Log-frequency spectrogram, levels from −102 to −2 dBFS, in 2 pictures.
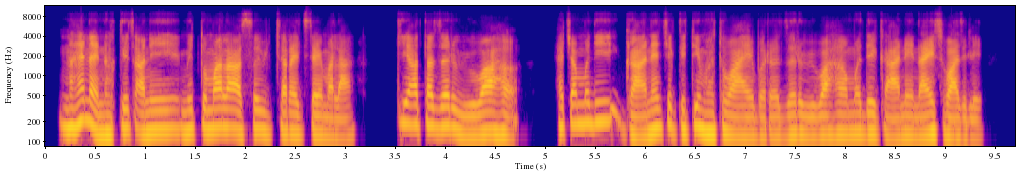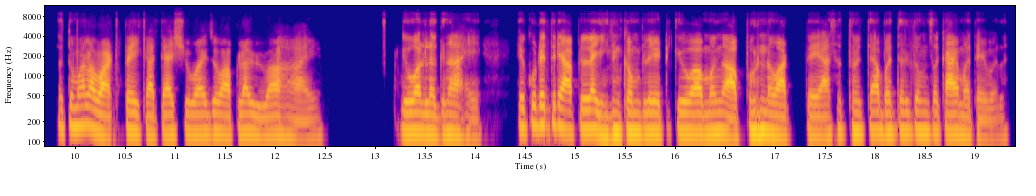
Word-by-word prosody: नाही, 165 +4 +3
नाही. 190 -8 +4
नक्कीच. 130 +5 -2
आणि 145 +2 0
मी 145 +1 -1
तुम्हाला 155 +1 +4
असं 140 +1 0
विचारायचं 130 -1 -2
आहे 125 - +2
मला 115 -1 -1 0.5
की 195 -1 -1
आता 180 -1 +2
जर 170 0 +1
विवाह 135 0 +2
ह्याच्यामध्ये 185 - -3 0.2
गाण्याचे 140 +7 +2
किती 150 +3 -2
महत्व 135 -2 0
आहे 115 -1 +2
बरं? 120 0 -5
जर 125 +2 -4
विवाहामध्ये 130 +2 -1
गाणे 115 +1 +1
नाहीच 125 +3 +2
वाजले 115 -2 0 0.5
तर - - -5
तुम्हाला 170 0 +2
वाटतंय 130 0 +2
का 125 - 0
त्याशिवाय 130 0 -1
जो 135 +1 -3
आपला 130 +1 0
विवाह 120 -1 -2
आहे 105 +1 -7 0.8
किंवा 140 -1 +3
लग्न 130 -1 -1
आहे 125 -3 -1 0.4
हे - - +1
कुठेतरी 175 0 0
आपल्याला 150 +1 +4
इनकम्प्लीट 135 +1 0
किंवा 135 -1 +4
मग 135 +1 -1
अपूर्ण 135 +5 +1
वाटतंय, 120 -1 0
असं 135 +3 -3
त्याबद्दल 140 -1 -2
तुमचं 140 -1 -3
काय 130 0 +4
मत 120 -2 -4
आहे 110 - -5
बरं? 105 +1 -12
130 Hz, 160 wpm, -21 LUFS, 125-145 Hz, 0.8 s, नाही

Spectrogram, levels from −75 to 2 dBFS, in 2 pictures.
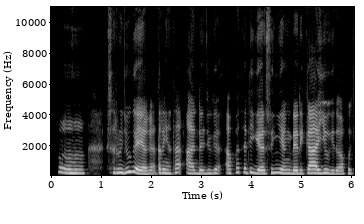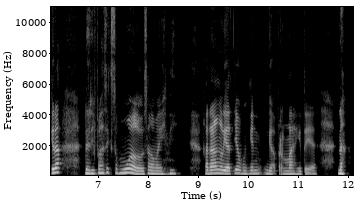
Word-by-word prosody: Uh 255 -5 +1
hah, 235 0 +1 0.5
seru 260 0 -1
juga 290 +3 +5
ya, 210 -4 +6
Kak, 210 - -3
ternyata 240 -1 0 0.2
ada 215 -2 0
juga, 220 +2 -4
apa 245 +4 -4
tadi, 275 -1 -1
gasing 220 +4 +3
yang 220 -2 +1
dari 210 0 +3
kayu 235 -1 +5
gitu, 205 -1 -3
aku 200 +2 -5
kira 270 +3 +6 0.5
dari 215 -2 0
plastik 245 +4 -4
semua 250 0 0
loh 190 -3 0
selama 200 -2 -2
ini, 195 +2 -7 0.5
karena 215 +1 +1
ngelihatnya 210 0 0
mungkin 205 +2 -6
nggak 195 -2 -6
pernah 190 -2 -4
gitu 175 -2 -7
ya. - - -5 0.5
Nah, 215 -3 +2
220 Hz, 160 wpm, -22 LUFS, 205-245 Hz, 0.5 s, ya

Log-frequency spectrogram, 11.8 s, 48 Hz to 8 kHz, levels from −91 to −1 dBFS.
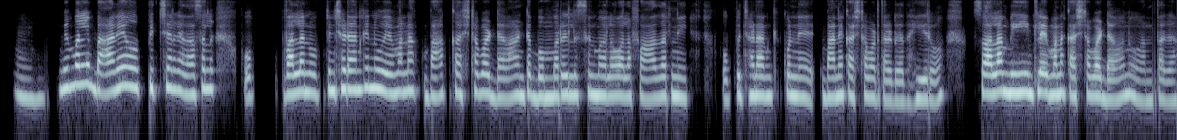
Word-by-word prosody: హ్మ్. 230 -2 -5 0.3
మిమ్మల్ని 365 +3 +3
బానే 285 +5 +4
ఒప్పించారు 315 0 -1
గదా! 255 -2 -1
అసలు 310 +3 0 0.3
ఒ - - -1 0.4
వాళ్ళని 275 +2 +4
ఒప్పించడానికి 300 +4 +2
నువ్వేమన్నా 280 -1 +2 0.2
బాగా 245 +2 -3
కష్టపడ్డావా? 255 -3 -2
అంటే 255 +2 0
బొమ్మరిల్లు 245 +1 +1
సినిమాలో 245 -2 +1
వాళ్ళ 240 0 -1
ఫాదర్‌ని 235 +1 -1 0.4
ఒప్పించడానికి 245 +1 -1
కొన్ని 240 -2 +1 0.2
బానే 240 +1 +1
కష్టపడతాడు 225 -2 -3
గదా! 195 -1 -8
హీరో. 220 -1 -2 0.4
సో, - - -5
అలా 280 +2 +5
మీ 270 - +5
ఇంట్లో 275 +1 +3
ఏమన్నా 260 +1 +2
కష్టపడ్డావా 235 -2 0
నువ్వంతగా? 205 -2 -6
250 Hz, 155 wpm, -24 LUFS, 235-275 Hz, 0.4 s, అలా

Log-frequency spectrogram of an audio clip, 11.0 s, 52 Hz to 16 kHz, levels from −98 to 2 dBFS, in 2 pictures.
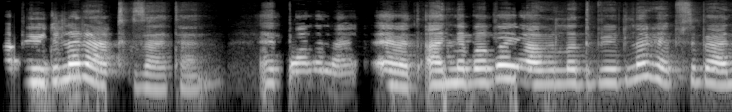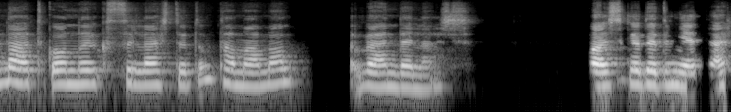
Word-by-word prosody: Ha, 365 - -1
büyüdüler 255 +6 +6
artık 210 -7 +2
zaten. 185 +6 -10 0.2
Hep 235 +1 -7
anneler 210 -3 -4 0.3
Evet, 195 -3 +2
anne, 230 +2 +3
baba 240 +4 +6
yavruladı 230 -2 +1
büyüdüler, 250 +7 -1
hepsi 250 -2 -5
bende 225 +1 +2
artık 225 -2 -3
onları 220 +1 -4
kısırlaştırdım, 215 +2 -7
tamamen 220 0 -7 0.5
bendeler. 190 -2 -6 0.9
Başka 210 +1 +2
dedim 210 -1 -1
yeter. 185 +1 -1
220 Hz, 115 wpm, -18 LUFS, 205-235 Hz, 0.9 s, büyüdüler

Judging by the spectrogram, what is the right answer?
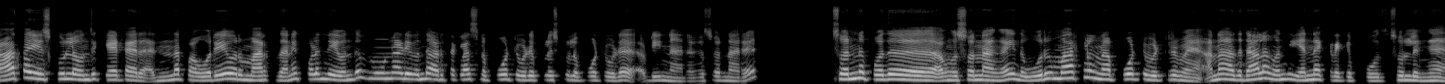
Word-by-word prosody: தாத்தா 260 +9 +2
என் 240 -2 +1
ஸ்கூல்ல 255 -2 0
வந்து 220 +2 -1
கேட்டாரு. 210 -4 +2 0.2
"என்னப்பா! 220 +1 -2
ஒரே 205 +5 +3
1 235 -3 +1
மார்க் 195 -1 0
தானே! 215 +7 -1
குழந்தையை 240 -3 +1
வந்து 220 +9 -1 0.2
முன்னாடி 270 -1 +1
வந்து 250 +2 0
அடுத்த 220 +1 -5
கிளாஸ்ல 230 -2 -3
போட்டு 230 -1 -3
விடு. 200 0 0
+2ல 205 -1 -6
போட்டு 190 -1 -7
விடு." 190 +2 -1
அப்படின்னாரு. 165 -5 -7 0.2
சொன்னாரு. 175 - -5 0.9
சொன்ன 260 +4 +5
போது, 225 +1 +4 0.5
அவுங்க 195 +3 0
சொன்னாங்க, 200 -3 +2
"இந்த 200 -5 -1
ஒரு 230 +6 +2
மார்க்குல 295 +3 +1
நான் 230 -1 -1
போட்டு 245 -1 0
விட்ருவேன். 200 -6 -2
ஆனா 235 +4 +2
அதுனால 215 +5 +2
வந்து 235 +1 0
என்ன 225 +2 +2
கிடைக்க 180 -2 -4
போகுது. 165 -1 -6
சொல்லுங்க. 190 -4 0
215 Hz, 165 wpm, -24 LUFS, 190-240 Hz, 0.9 s, சொன்ன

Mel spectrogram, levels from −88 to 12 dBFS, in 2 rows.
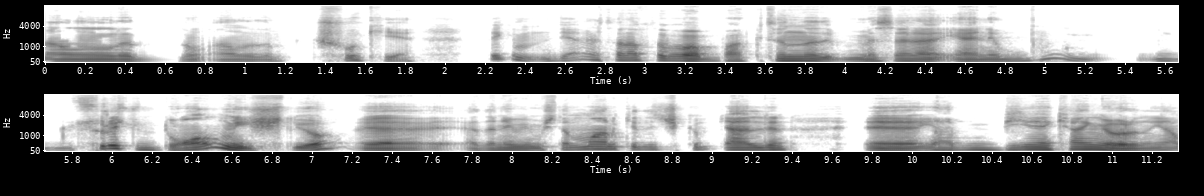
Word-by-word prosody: anladım, 105 -2 -3 0.2
anladım, 95 0 -12
çok - - -10
iyi. - - -13 0.4
Peki 110 - -8 0.2
diğer 140 +6 -12
tarafta 140 -2 -5
böyle 105 -2 +4
baktığında, 110 +2 -1
mesela 105 +2 -3
yani 95 +1 -4 0.2
bu 225 - -14 0.3
b 100 +4 -17
süreç 185 +2 +4 0.2
doğal - - +3
mı - - +8
işliyor? - - +2
Eee, 85 -3 +1
ya 95 - -11
da 105 - -6
ne 110 - -2
bileyim 110 -2 -1
işte 105 +5 -7
markete 150 0 -1
çıkıp 140 +2 -10
geldin, 125 +2 +2 0.4
eee, 105 - +2
ya 100 +3 +2
bir 125 +2 -4
mekân 140 +1 +3
gördün, 95 -4 +5
ya 110 +1 -6
110 Hz, 170 wpm, -24 LUFS, 100-135 Hz, 0.4 s, mı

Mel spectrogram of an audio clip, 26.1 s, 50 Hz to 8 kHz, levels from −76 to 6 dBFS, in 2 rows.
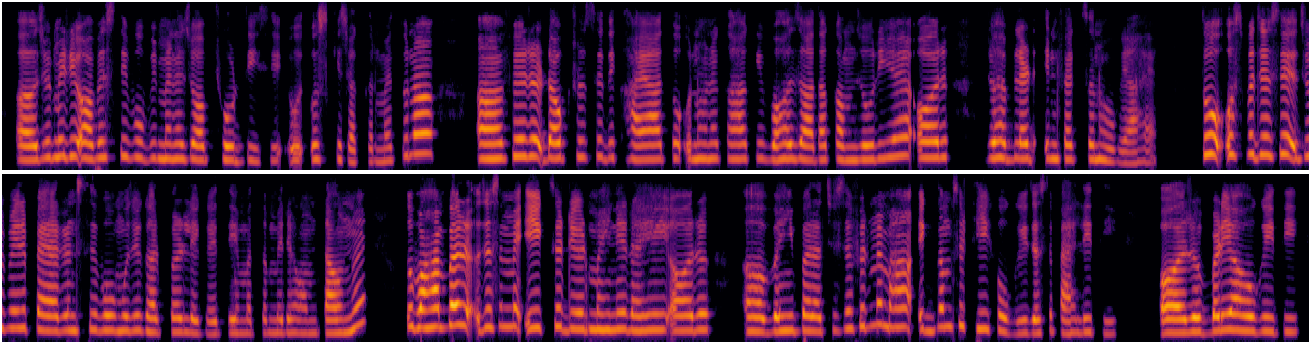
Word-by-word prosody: अ, 245 0 +4
जो 275 +3 -5
मेरी 300 +1 -1
हॉबीज़ 280 +1 +2
थी 310 - -3
वो 285 -1 -5
भी 270 +2 -10
मैंने 260 0 -2
जॉब 245 -2 0
छोड़ 245 -2 0
दी 225 +1 -10
थी 235 +2 -15
उ - - -2
उसके 250 0 -6
चक्कर 215 -1 -9
में। 220 +2 -8
तो 310 +7 -13
ना 345 +1 +6 0.5
अ, 265 0 +6
फ़िर 305 0 +3
डॉक्टर 275 +1 +1
से 300 +1 -11
दिखाया 255 -2 -1
तो 255 +1 -6
उन्होंने 265 +1 -4
कहा 260 -1 -3
कि 270 +1 -13
बहुत 255 +1 0
ज़्यादा 245 -2 +1
कमजोरी 250 +2 -1
है 310 +2 -1
और 280 -1 +2 0.4
जो 275 - +4
है 280 -1 +2
ब्लड 265 0 0
इन्फेक्शन 255 -1 -3
हो 235 -4 -4
गया 195 -2 -7
है। 200 +3 -11 0.5
तो 335 +1 +5 0.2
उस 330 -1 -4
वजह 330 -1 +1
से 315 -3 +2
जो 305 +5 -6
मेरे 310 +1 -1
पेरेंट्स 265 -1 0
थे 285 - -3
वो 270 0 0
मुझे 260 +1 -3
घर 245 -2 0
पर 245 0 -1
ले 235 -2 -2
गए 210 -1 -7
थे 230 +2 -5
मतलब 220 0 -11
मेरे 230 0 -5
होम 225 -1 -8
टाउन 225 0 +2
में। 360 +4 0 0.4
तो 335 - 0
वहाँ 320 +1 +8
पर 355 0 +10
जैसे 325 +1 -2
मैं 330 -1 0
1 310 -1 +3
से 335 - 0
डेढ़ 290 0 -1
महीने 285 0 +1
रही 275 0 -1
और 265 0 +1
अ, 280 -2 -4
वहीं 255 +1 +2
पर 270 -1 +2
अच्छे 255 +2 -3
से 300 +3 -4
फ़िर 335 +2 -4
मैं 375 - +3
वहाँ 330 -1 +1
एकदम 275 +5 -2
से 345 +1 -3
ठीक 295 -2 -3
हो 255 -2 +1
गई 220 +1 -7
जैसे 225 +3 -2
पहली 230 0 -4
थी। 215 -3 -16 0.4
और 230 +2 +7
बढ़िया 275 +2 +5
हो 260 -1 +4
गई 255 0 -3
थी 245 +1 -9
260 Hz, 210 wpm, -19 LUFS, 245-285 Hz, 0.5 s, पर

